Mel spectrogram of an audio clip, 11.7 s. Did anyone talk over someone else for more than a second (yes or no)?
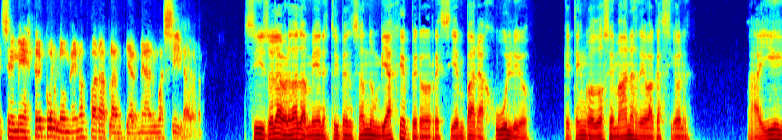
no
